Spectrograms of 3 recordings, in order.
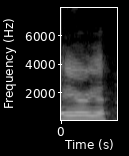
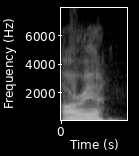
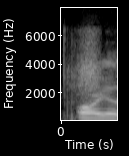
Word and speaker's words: Aria: He's looking around, but sacked by area. Pick up loss of 10 on the play, right? Did I say her name right? If I said it, I'm sorry. Yeah, Aria. Aria, excuse me.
